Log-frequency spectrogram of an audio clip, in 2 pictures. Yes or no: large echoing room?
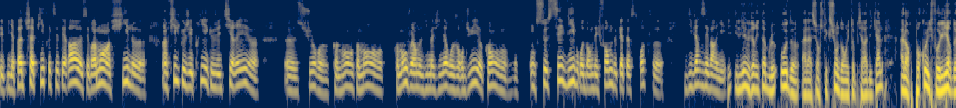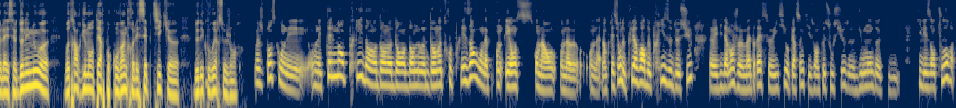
no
